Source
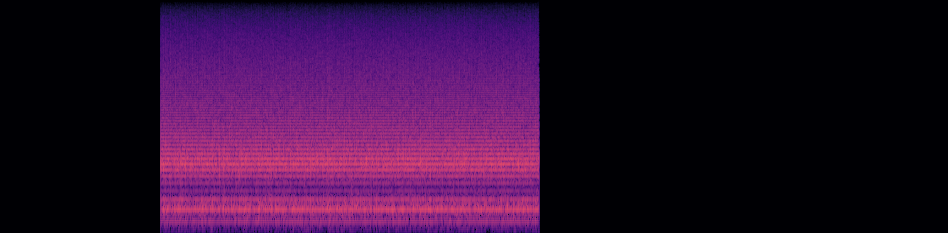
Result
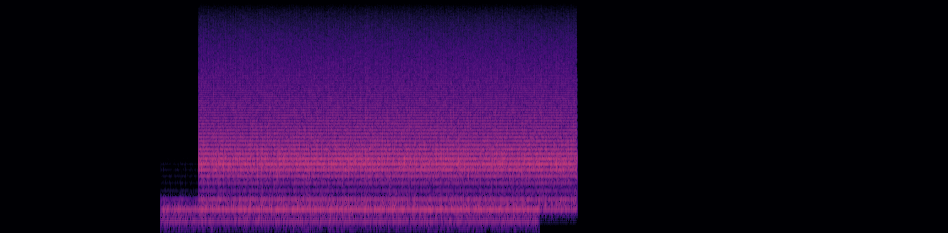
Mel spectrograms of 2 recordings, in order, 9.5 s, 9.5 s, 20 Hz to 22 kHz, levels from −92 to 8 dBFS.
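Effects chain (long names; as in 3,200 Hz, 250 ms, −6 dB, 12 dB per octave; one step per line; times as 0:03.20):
multiband delay without the direct sound lows, highs 380 ms, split 350 Hz
level −6.5 dB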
